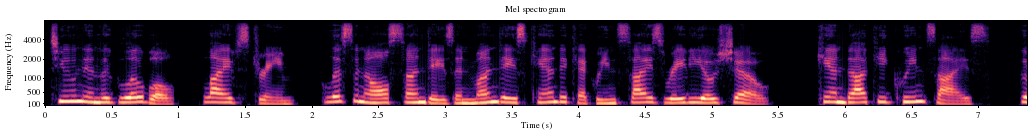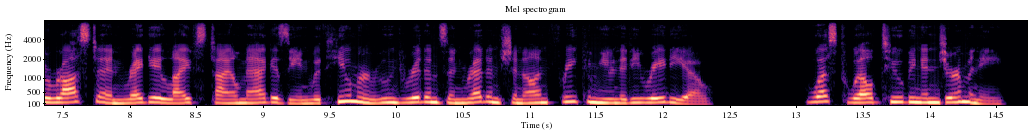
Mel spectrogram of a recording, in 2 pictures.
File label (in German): Jingel tiefe Stimme; Reggae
